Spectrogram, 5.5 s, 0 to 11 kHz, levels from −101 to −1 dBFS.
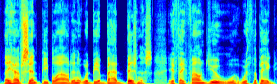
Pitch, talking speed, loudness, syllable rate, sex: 115 Hz, 205 wpm, -19 LUFS, 4.4 syllables/s, male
